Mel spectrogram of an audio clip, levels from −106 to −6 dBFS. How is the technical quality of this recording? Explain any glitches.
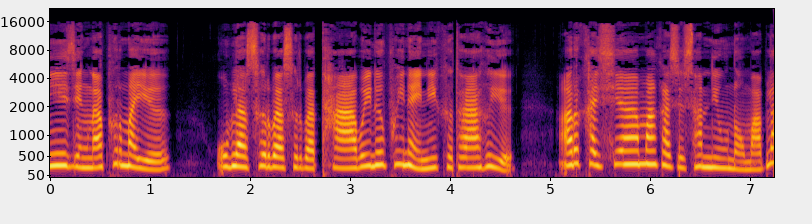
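The recording has one problem: periodic USB or driver dropouts in the back half of the speech. Starting at 4.24 s, just after "सोरबा थाबैनो फैनायनि खोथा", and running to about 6.30 s, there are about three tiny gaps spaced 1.024 s apart. Each gap is roughly a millisecond of audio replaced by silence. Something on the system is stalling the USB bus or the audio driver on a fixed timer, so you hear small regular ticks only while speech is playing.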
